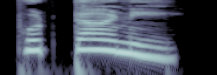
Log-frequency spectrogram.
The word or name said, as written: ಪುಟಾಣಿ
